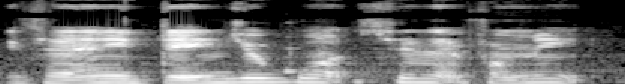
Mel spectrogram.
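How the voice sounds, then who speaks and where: A game streamer reading dialogue aloud and commenting in a halting, offhand, casual way. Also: medium pitch, fairly even intonation, a little mellow.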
